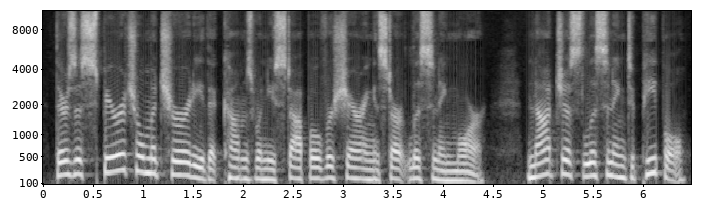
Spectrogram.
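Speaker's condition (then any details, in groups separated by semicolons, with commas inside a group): No condition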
